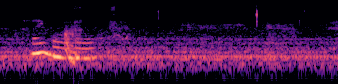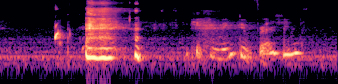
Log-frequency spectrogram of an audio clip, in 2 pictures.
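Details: Hiccups in a four-day-old newborn baby: short, abrupt catches in the breathing, with soft adult talk in a quiet room.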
